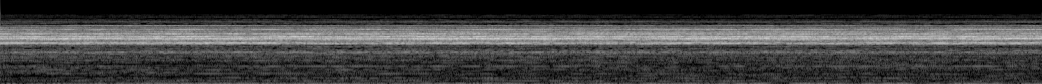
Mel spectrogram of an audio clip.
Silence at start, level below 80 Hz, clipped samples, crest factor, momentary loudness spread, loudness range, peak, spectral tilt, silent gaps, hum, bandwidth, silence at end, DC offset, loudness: 0 s; -50 dBFS; under 0.1%; 12 dB; 2 LU; 0 LU; 0 dBFS; 4 dB/octave; none; none; 11 kHz; 0 s; 0.1%; -9 LUFS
